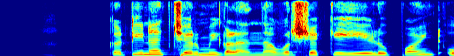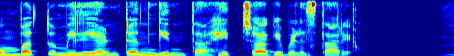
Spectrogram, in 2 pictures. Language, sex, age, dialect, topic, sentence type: Kannada, female, 31-35, Mysore Kannada, agriculture, statement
